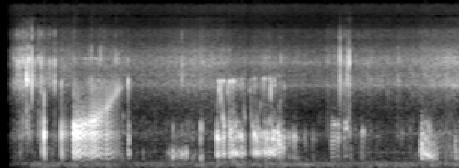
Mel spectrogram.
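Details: Stomach growling: borborygmi (bowel sounds).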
